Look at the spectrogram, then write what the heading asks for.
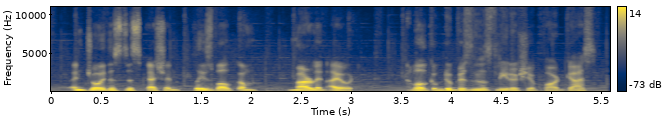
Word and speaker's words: Marylène Ayotte: Please welcome Marilyn Iay. Welcome to Business Leadership Podcast. Today's guest is Marlin Iote. I hope I pronounced it right that the Marlin your last name.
